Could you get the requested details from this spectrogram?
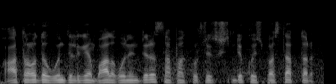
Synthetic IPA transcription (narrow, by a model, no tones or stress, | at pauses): ɑ̰t̪əɾɑwd̪ɑwɵnd̪ɪɾɪlʲɡʲe̞nbɑlˠəqwɵnemd̪e̞ɾɪsɑpɑkʲʰɵɾse̞t̪kʲɪ̥ʃɪnd̪ekʲʰɵspɑst̪ɑpt̪ʊɾ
